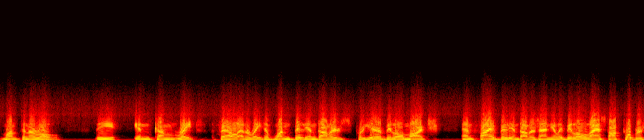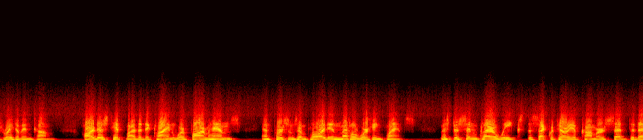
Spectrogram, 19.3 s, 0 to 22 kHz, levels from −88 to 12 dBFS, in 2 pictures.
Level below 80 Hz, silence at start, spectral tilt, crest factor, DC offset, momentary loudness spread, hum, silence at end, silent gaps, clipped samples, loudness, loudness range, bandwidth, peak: -66 dBFS; 0 s; -7 dB/octave; 18 dB; under 0.1%; 7 LU; none; 0 s; none; under 0.1%; -23 LUFS; 3 LU; 8.4 kHz; -6 dBFS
